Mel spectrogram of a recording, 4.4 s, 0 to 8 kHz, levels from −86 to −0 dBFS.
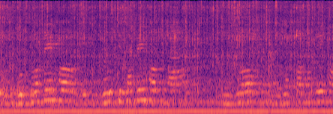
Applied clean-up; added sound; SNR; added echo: none; Mechanisms / Bicycle; 1 dB; reverberation time 1.3 s.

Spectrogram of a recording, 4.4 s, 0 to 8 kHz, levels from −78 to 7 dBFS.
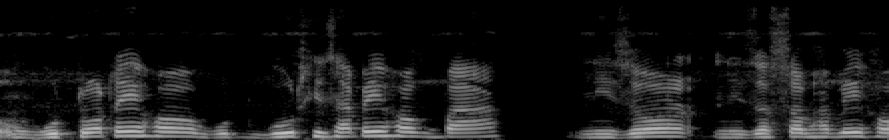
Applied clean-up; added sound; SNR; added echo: none; none; none; none.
